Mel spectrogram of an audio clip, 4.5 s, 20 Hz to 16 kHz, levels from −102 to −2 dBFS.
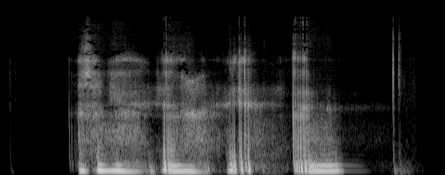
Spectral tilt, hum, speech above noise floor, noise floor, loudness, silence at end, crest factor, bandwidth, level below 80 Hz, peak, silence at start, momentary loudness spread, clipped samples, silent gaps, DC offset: -8 dB/octave; none; 30 dB; -59 dBFS; -32 LUFS; 1 s; 16 dB; 6.4 kHz; -60 dBFS; -16 dBFS; 0.8 s; 8 LU; under 0.1%; none; under 0.1%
